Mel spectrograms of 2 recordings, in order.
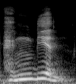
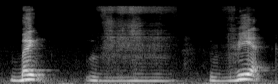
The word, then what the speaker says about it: bệnh viện: 여러분이 뱅비엔 안 돼요. 뱅비엔 안 돼요. 얘는 비고 얘는 V 발음이에요. 그러면 이걸 정확하게 구분하셔야 돼요. 뱅비엔 아니고요. bệnh viện 이렇게 비읍과 V 발음을 명확하게 발음하셔야 된다는 걸 꼭 기억하셔야 됩니다.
